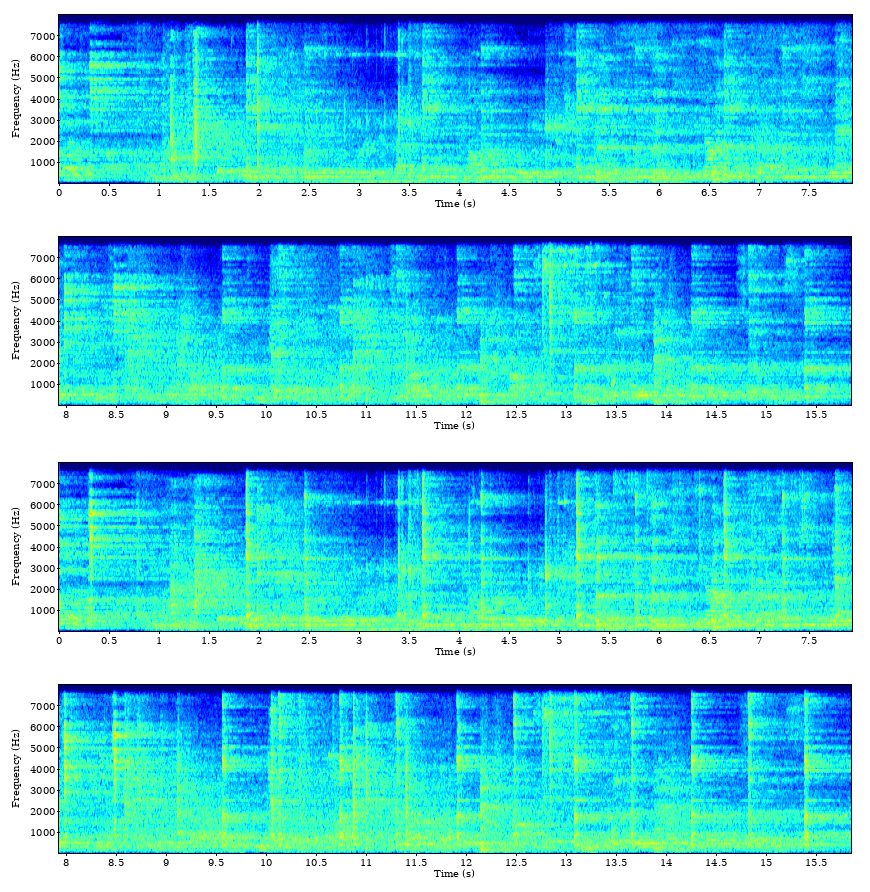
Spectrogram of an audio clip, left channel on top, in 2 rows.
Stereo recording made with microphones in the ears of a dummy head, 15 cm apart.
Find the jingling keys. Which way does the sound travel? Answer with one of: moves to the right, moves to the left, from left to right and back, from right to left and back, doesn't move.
from left to right and back.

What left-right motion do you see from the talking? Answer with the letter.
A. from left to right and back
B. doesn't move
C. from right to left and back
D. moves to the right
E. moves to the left
B.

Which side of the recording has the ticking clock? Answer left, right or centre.
right.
